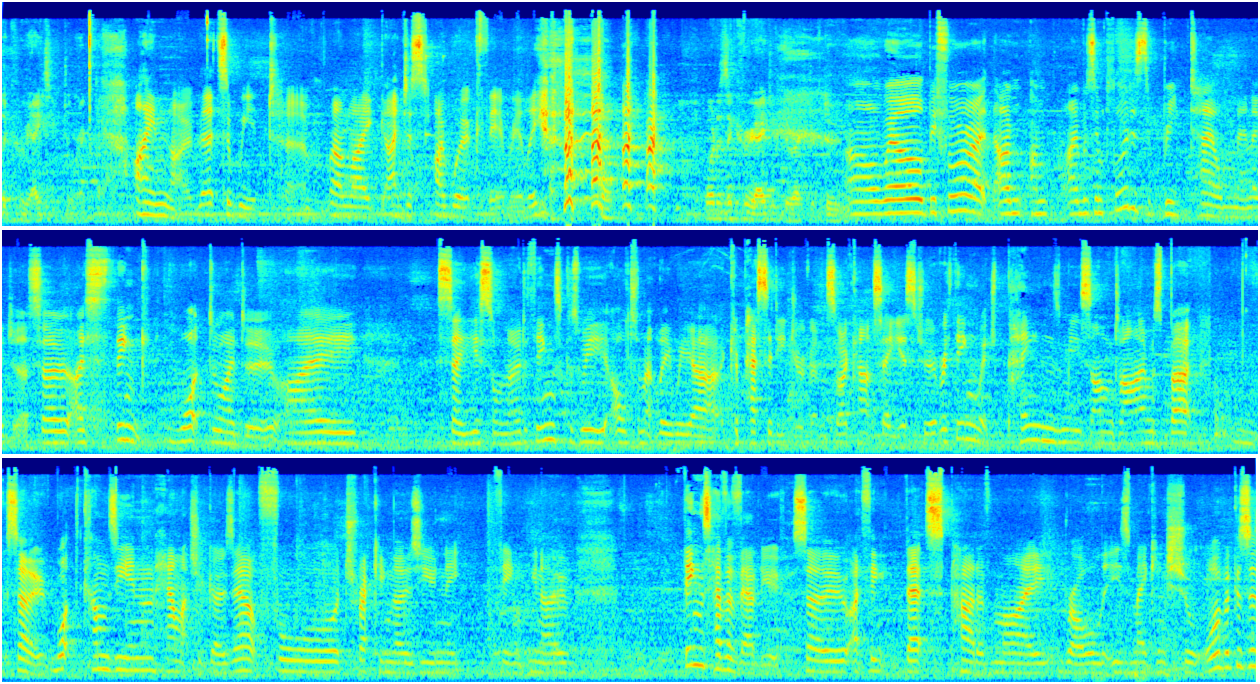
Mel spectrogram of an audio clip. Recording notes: We recorded in the pub - surely the best way to spend an afternoon recording a podcast - so occasionally the sound quality dips.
